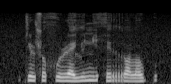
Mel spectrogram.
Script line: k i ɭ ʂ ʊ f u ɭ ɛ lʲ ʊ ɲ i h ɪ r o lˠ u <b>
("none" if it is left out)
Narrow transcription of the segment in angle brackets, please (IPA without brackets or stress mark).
p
